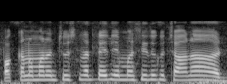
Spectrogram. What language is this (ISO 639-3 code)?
tel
